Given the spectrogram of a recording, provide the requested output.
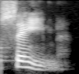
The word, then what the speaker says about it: same: Cuando yo digo same, la S se pronuncia. No, ¿Qué? No, ¿verdad? La E no suena.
